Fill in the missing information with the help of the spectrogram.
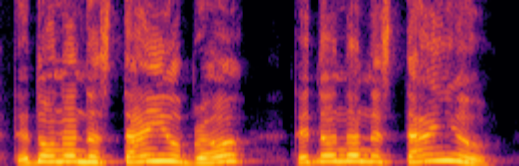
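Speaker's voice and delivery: a fan yelling up to the stage, reassuring; African fan in the crowd. Retold or imitated. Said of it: "an African dude says from the crowd".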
